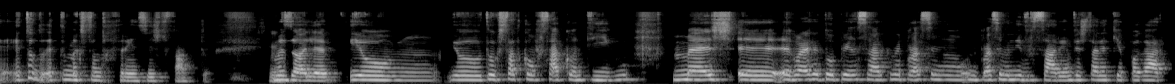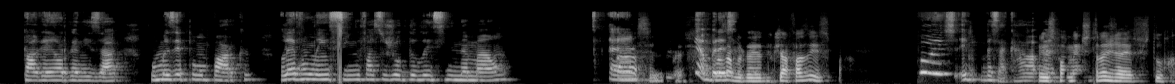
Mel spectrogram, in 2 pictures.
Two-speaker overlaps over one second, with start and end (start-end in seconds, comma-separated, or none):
none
